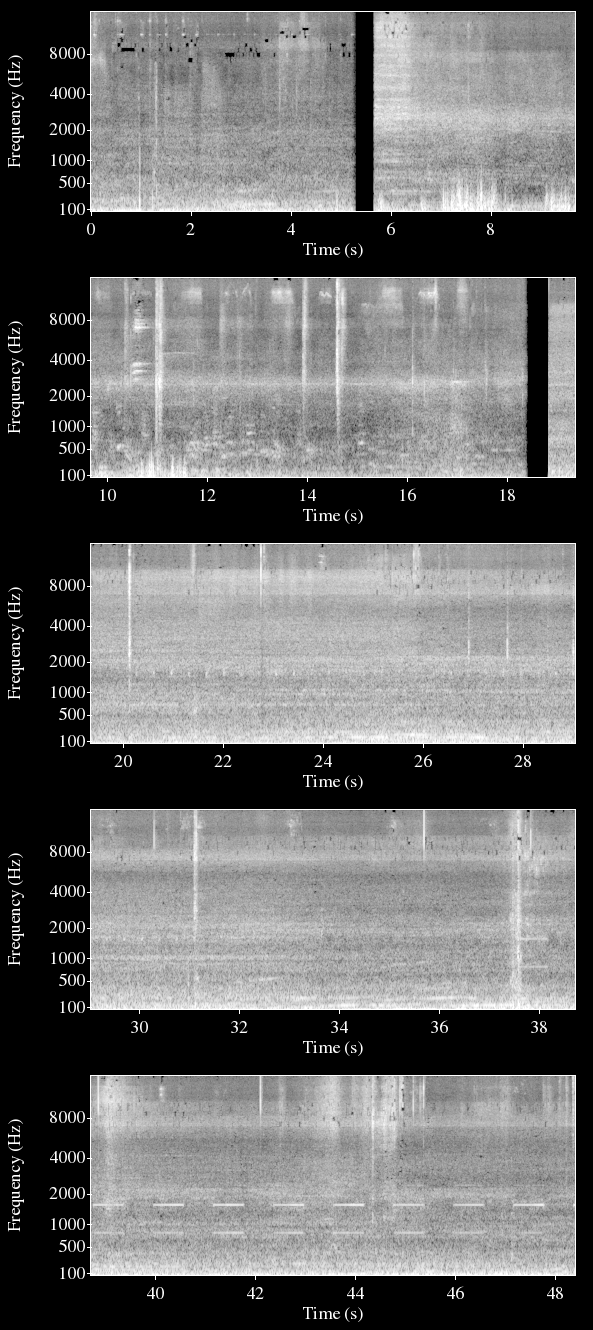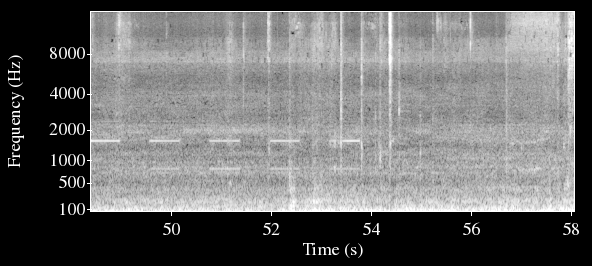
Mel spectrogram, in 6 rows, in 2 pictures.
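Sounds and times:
car engine and road rumble: 0.0s - 58.0s
electronic beeps: 37.6s - 41.8s, 42.4s - 53.9s, 56.8s - 57.6s.

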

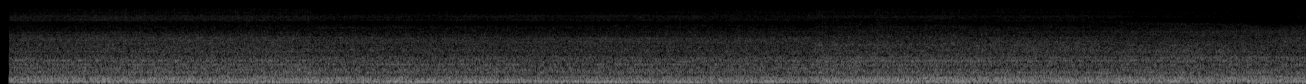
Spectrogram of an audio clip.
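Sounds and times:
car engine idling: 0.1s - 13.0s.

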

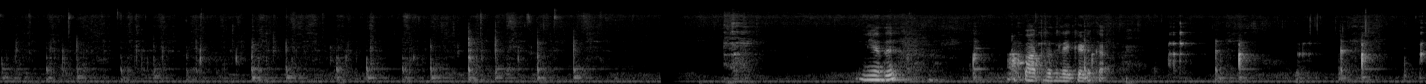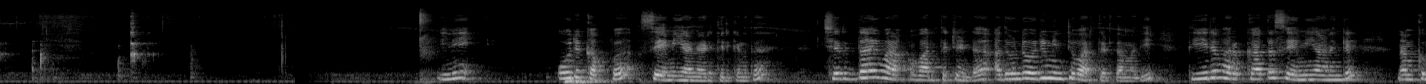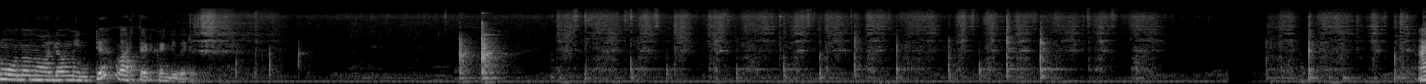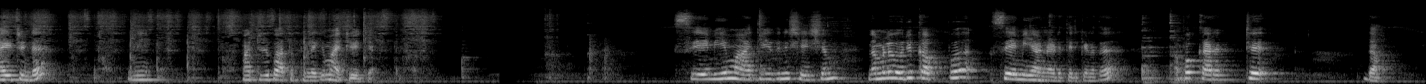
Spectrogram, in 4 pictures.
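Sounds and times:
spatula clattering on steel bowl: 0.0s - 6.1s, 11.7s - 15.9s, 33.1s - 40.2s, 41.2s - 47.6s
wooden spatula scraping a pan: 0.0s - 15.9s, 30.2s - 40.4s, 41.1s - 47.6s.

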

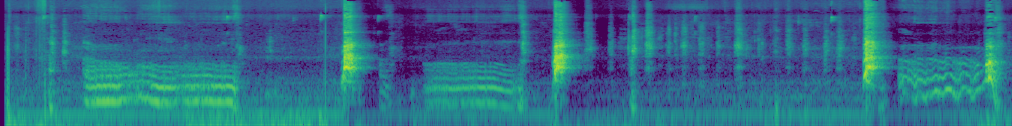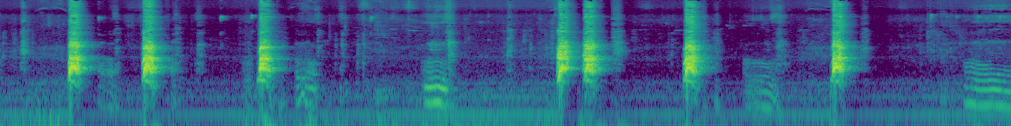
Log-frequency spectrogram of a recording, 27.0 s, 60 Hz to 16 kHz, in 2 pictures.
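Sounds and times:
dog growling: 0.6s - 3.4s, 5.0s - 7.1s, 11.9s - 13.4s, 17.4s - 18.0s, 19.1s - 19.6s, 23.4s - 24.0s, 26.3s - 26.9s
dog barking: 4.6s - 5.0s, 7.4s - 7.8s, 11.5s - 11.9s, 13.1s - 13.4s, 14.4s - 14.8s, 15.4s - 15.8s, 16.9s - 17.4s, 20.9s - 21.6s, 22.6s - 23.0s, 24.6s - 25.0s.

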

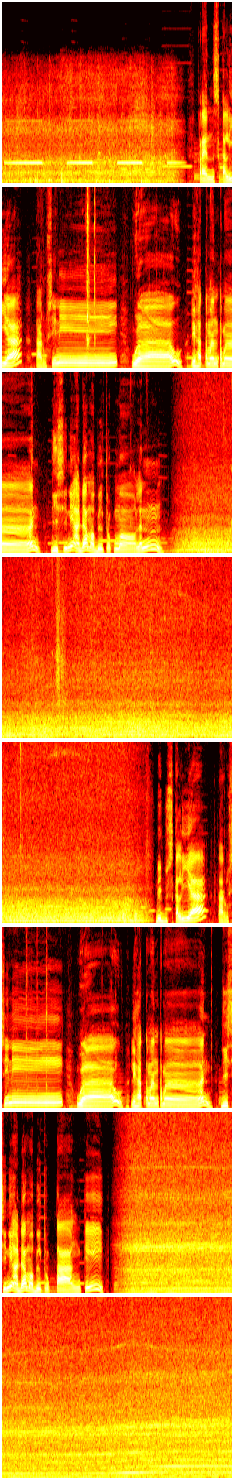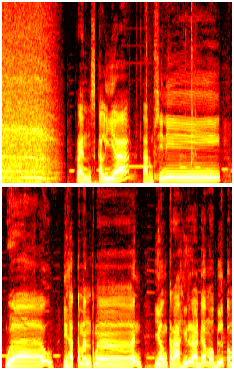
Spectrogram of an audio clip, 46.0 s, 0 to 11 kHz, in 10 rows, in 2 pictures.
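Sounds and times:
diesel truck engine running: 12.5s - 21.5s, 29.8s - 38.1s
pump machine hum with whine: 29.9s - 38.0s.

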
